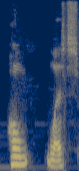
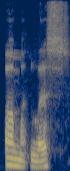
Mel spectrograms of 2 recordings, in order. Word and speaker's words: Homme Less: Today, we'll be talking about a film entitled Homeless or Umless. It's spelled Homme and Less, referencing the word for man, in French.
